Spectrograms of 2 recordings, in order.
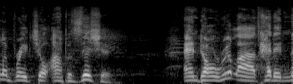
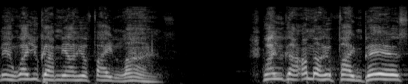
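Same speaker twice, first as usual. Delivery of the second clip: mock hard-done-by, aggrieved, angry griping rant; 2 semitones higher than usual. Speaker mimicking how the audience sounds right now; mock complaining. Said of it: "That's what you sound like".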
